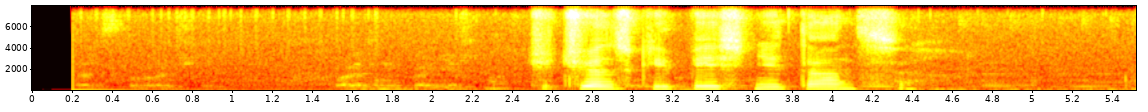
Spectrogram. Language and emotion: Russian, sad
